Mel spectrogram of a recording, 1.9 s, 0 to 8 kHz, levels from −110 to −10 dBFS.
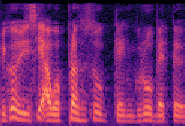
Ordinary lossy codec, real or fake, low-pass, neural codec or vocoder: AAC, 32 kbps; real; 7.2 kHz; none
